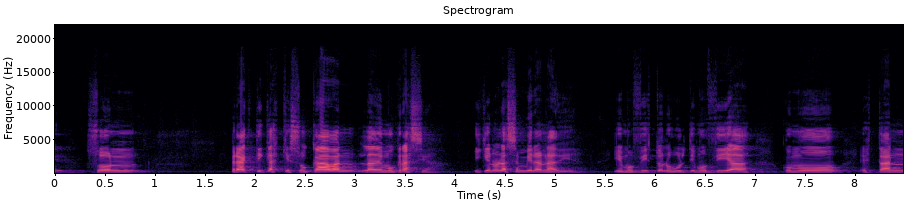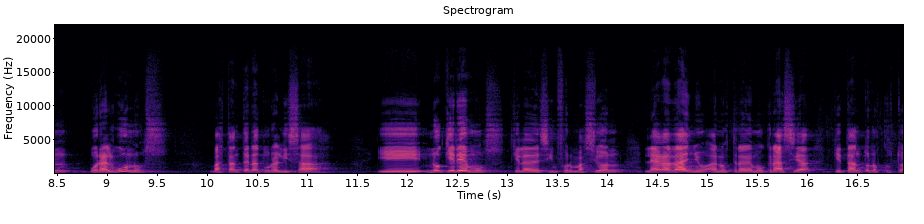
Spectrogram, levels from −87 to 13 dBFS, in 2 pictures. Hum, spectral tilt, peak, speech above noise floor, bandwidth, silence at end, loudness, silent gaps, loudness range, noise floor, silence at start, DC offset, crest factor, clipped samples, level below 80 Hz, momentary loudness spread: none; -2.5 dB/octave; -8 dBFS; 36 dB; 19 kHz; 0 s; -30 LUFS; none; 5 LU; -67 dBFS; 0 s; under 0.1%; 24 dB; under 0.1%; -82 dBFS; 16 LU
